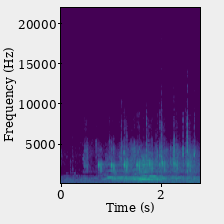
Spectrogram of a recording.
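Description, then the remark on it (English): Faint, scattered applause from an audience: a thin patter of claps that swells slightly partway through and stays weak and unenthusiastic, with no voices over it. “That was a shitty ass clap.”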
